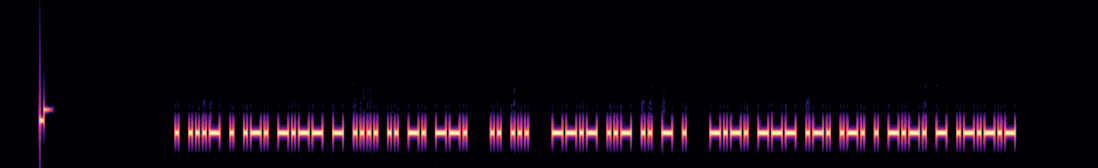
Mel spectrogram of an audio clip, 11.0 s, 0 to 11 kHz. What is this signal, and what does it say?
Morse code, heard as a keyed tone, about 36 wpm, 700 Hz. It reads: EVERYTHING IS QUITE CORRECT.
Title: Sentences from Top 1000 Words - Review Part 2 - 35wpm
